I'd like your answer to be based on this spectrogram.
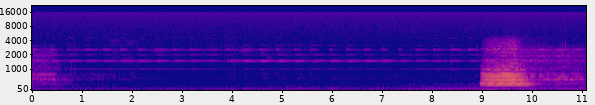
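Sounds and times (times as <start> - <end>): crossing bell ringing: 0.0 - 11.0
train rumble: 0.0 - 11.0
locomotive horn blast: 9.0 - 11.0.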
